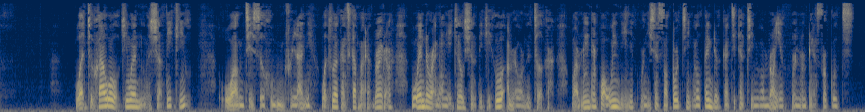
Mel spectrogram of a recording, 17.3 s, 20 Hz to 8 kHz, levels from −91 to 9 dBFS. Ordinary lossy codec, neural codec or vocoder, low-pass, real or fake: MP3, 32 kbps; autoencoder, 22.05 kHz, a latent of 192 numbers a frame, VITS, trained on many speakers; 7.2 kHz; fake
